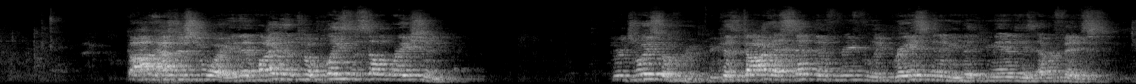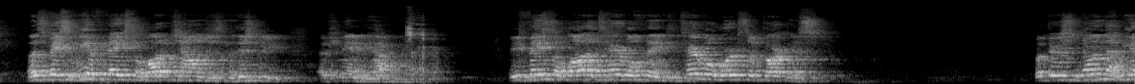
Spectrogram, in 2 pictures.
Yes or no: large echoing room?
yes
